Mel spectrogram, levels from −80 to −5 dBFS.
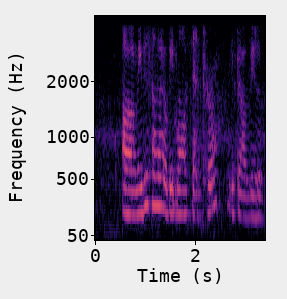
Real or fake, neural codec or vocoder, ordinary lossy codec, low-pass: fake; codec, 24 kHz, 3 kbps, HILCodec; AAC, 32 kbps; 3.6 kHz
